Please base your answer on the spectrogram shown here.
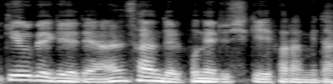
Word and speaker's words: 끼울배기: 자, 끼울배기 오늘 사투리 알아보고 있는데 눈치챈 분들도 있고 눈치 못챈 분들도 있겠지만 일단 정답과 함께 재미난 이 끼울배기에 대한 사연들 보내주시기 바랍니다.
